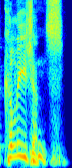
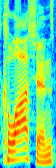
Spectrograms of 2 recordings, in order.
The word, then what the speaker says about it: Colossians: We were at Mass and, the person doing one of the readings said a reading from a letter to the Colossians.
